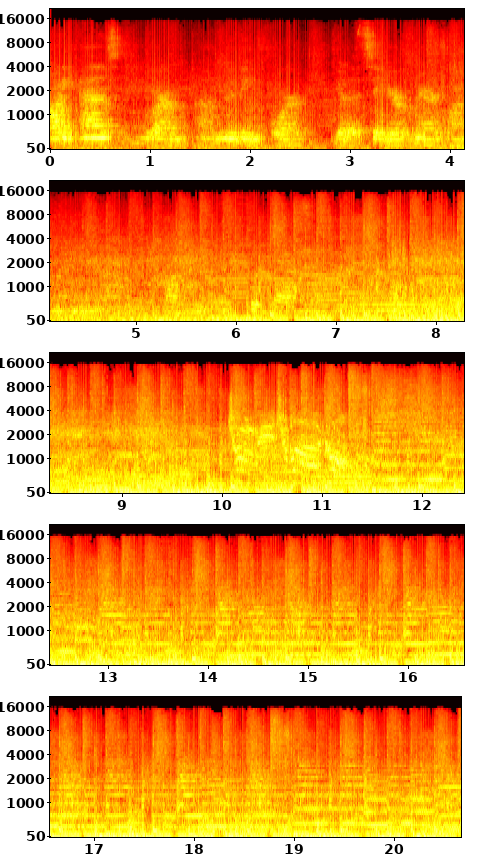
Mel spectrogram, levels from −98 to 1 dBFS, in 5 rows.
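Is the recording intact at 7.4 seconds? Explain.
No: buffer tearing runs throughout, including 7.4 s. Writer and reader cross each period, splicing in slightly older audio. This gives a 43.1 Hz buzz, which fits a 1024-sample buffer and, unlike hum, disappears in silence.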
